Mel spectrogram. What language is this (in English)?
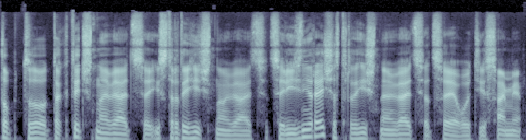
Ukrainian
